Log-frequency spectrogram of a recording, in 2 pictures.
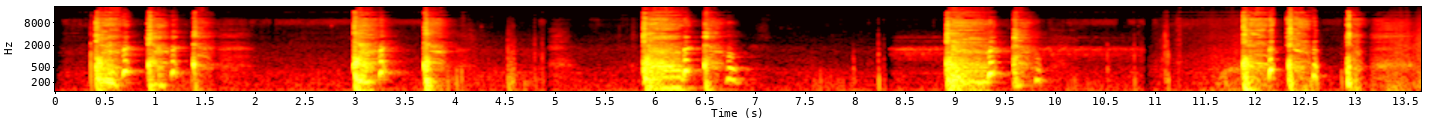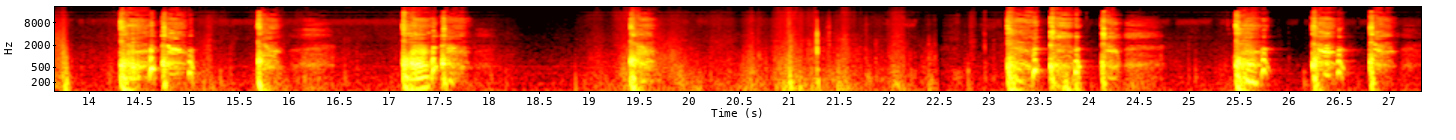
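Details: Adult with a bad cough: repeated bouts of forceful coughing, two to four coughs per bout, in a quiet room.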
